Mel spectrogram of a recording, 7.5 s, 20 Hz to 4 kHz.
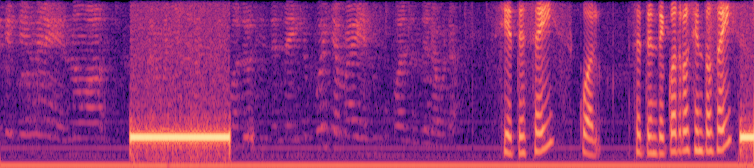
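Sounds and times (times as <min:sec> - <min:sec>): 
telephone ringing tone through a call line: 0:01.3 - 0:02.3
speech: 0:05.0 - 0:07.5.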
